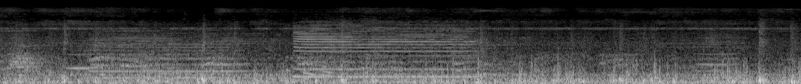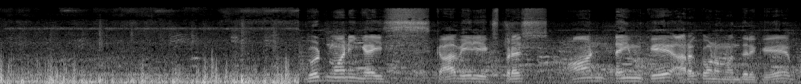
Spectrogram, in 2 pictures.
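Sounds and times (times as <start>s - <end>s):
train wheels clattering on rails: 0.0s - 11.0s
train horn: 0.7s - 5.0s, 6.9s - 7.6s.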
